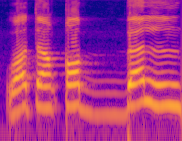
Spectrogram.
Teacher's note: با سختی سے ادا ہوگا کیونکہ اس کے اوپر تشدید ہے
